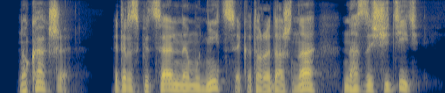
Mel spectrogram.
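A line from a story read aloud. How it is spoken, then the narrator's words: Exclaiming. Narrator (Russian): воскликнул офицер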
